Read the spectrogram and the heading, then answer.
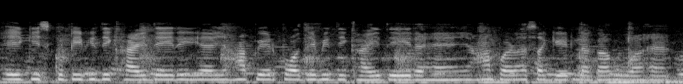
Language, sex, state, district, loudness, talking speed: Hindi, female, Chhattisgarh, Raipur, -16 LUFS, 195 wpm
